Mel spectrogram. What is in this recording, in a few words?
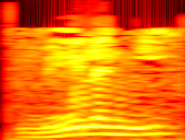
tamil coat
